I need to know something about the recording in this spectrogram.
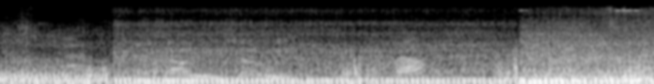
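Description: Steady low engine and road rumble heard while riding on the back of a moving motorcycle in city traffic, growing louder near the end, with faint voices in the background.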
